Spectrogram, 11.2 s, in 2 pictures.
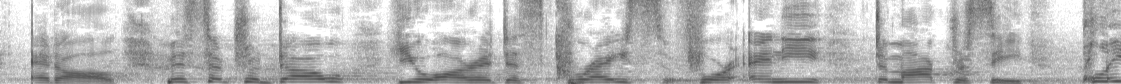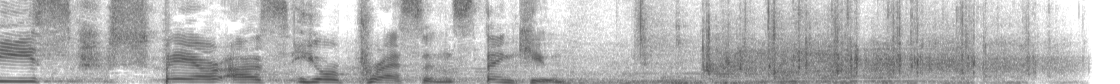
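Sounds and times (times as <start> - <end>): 
speech: 0.2 - 9.7
applause in parliament: 8.8 - 11.1.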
